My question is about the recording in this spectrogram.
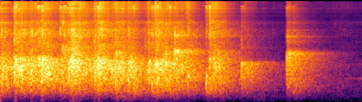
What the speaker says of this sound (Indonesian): Oke, berikan aplaus buat dia.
